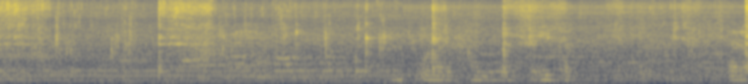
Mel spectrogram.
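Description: Paneer cubes and vegetables are gently tossed in a thick tikka marinade in a bowl, giving close, irregular wet squelches and light clinks against the dish, with a voice talking over parts of it.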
